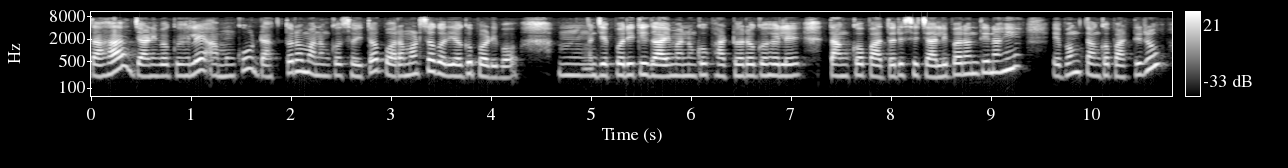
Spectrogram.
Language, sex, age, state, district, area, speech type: Odia, female, 18-30, Odisha, Jajpur, rural, spontaneous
